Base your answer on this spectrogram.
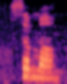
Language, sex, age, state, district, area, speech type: Punjabi, female, 18-30, Punjab, Pathankot, rural, read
